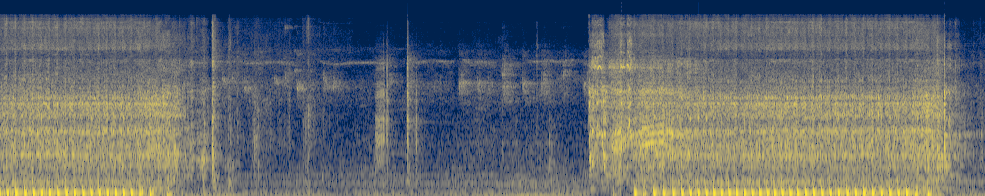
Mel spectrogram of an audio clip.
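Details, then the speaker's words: Yamaha Mio GT automatic scooter that had a slipping starter (only whirring, engine not catching); after the fix the starter engages at once, engine catches and revs in steady even pulses, no slipping, runs healthy. "Oke jadi motor ini Diar dia langsung jreng langsung nyangkut ya enggak ada ngelos"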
